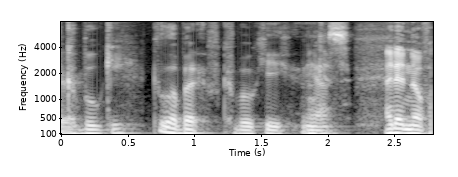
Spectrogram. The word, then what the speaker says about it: Kabuki: is that the Kabuki a little bit of Kabuki yes I didn't know if I was pronouncing yeah correctly that's correct so I call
